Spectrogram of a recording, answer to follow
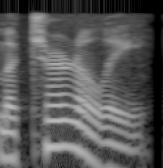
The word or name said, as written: maternally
